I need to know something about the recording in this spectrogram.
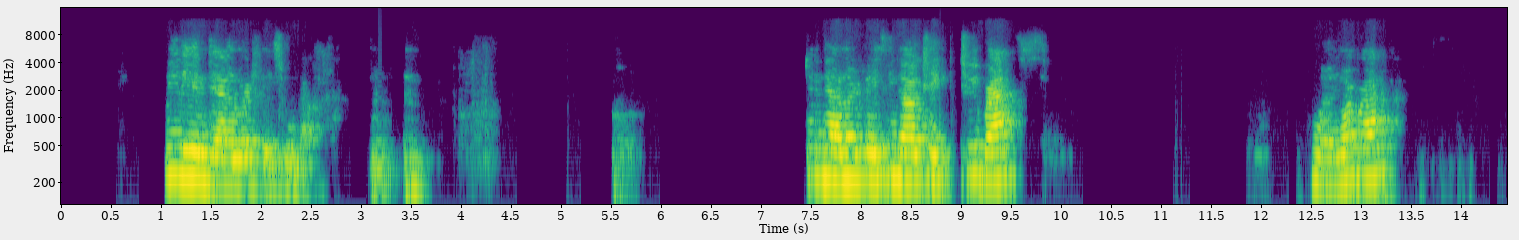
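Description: A woman speaks calmly, giving slow instructions.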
